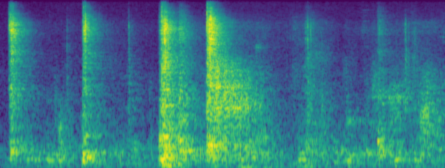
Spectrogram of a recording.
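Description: Wooden chess pieces knocked down on the board and the chess clock pressed in quick blitz play: four sharp knocks in the first two seconds, the last two the loudest.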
